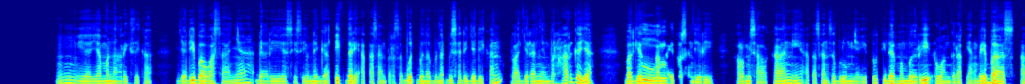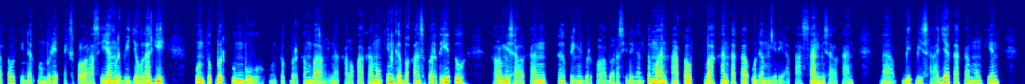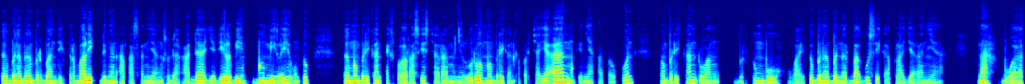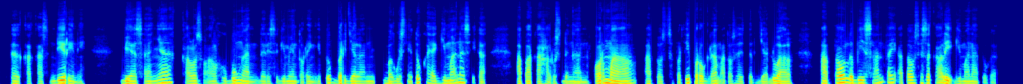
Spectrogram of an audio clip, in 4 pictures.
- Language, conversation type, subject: Indonesian, podcast, Siapa mentor yang paling berpengaruh dalam kariermu, dan mengapa?
- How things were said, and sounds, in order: other background noise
